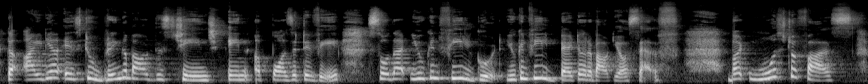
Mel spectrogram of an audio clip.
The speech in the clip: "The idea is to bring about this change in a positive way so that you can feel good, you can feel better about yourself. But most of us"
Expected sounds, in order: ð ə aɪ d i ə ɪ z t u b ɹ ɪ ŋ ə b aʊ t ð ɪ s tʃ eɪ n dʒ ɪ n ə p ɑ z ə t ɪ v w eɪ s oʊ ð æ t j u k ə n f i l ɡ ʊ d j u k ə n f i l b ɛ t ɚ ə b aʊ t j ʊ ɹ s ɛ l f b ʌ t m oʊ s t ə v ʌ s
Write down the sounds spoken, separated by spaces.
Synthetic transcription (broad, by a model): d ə aɪ d i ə ɪ z t u b ɹ ɪ ŋ ə b aʊ t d ɪ s tʃ eɪ n dʒ ɪ n ə p ɑ z ə t ɪ v eɪ s oʊ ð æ t j u k ə n f i l ɡ ʊ d j u k ə n f i l b ɛ t ɚ ə b aʊ t j ʊ ɹ s ɛ l f b ʌ t m oʊ s t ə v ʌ s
